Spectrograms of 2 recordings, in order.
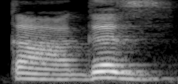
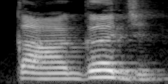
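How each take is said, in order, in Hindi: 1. आखिरी व्यंजन z ध्वनि है। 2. आखिरी व्यंजन j ध्वनि है। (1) "क्या होता है?" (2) "बट कागज शब्द नहीं होता है"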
